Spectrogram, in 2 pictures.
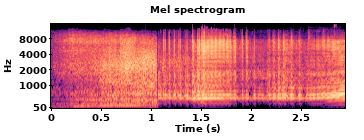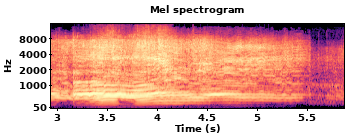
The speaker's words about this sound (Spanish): ahora el sonido de la moto en la película, a ver si distinguimos en la escena, ¿vale? Este sonido de tráfico y tal.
